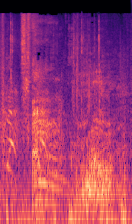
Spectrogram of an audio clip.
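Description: Heavy blows land in a close scuffle.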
